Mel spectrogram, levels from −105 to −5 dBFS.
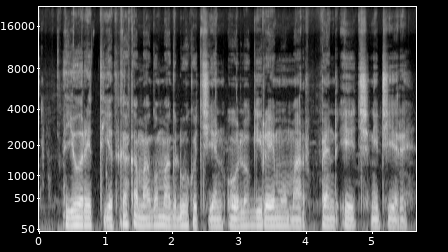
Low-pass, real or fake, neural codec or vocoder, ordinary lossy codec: none; fake; vocoder, 44.1 kHz, 128 mel bands every 512 samples, BigVGAN v2; none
